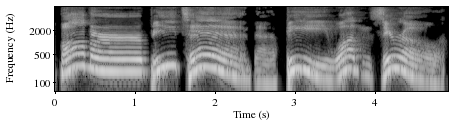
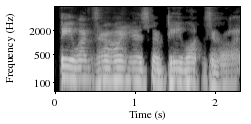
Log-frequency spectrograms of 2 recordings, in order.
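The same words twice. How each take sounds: First: Drawn-out number call; slow bingo call. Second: Lower, mumbled club announcer call; stripper announcer voice. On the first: Acted. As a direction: stretch each number slowly. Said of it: "regular slow bingo call". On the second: Pretend. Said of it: "like a stripper announcer".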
